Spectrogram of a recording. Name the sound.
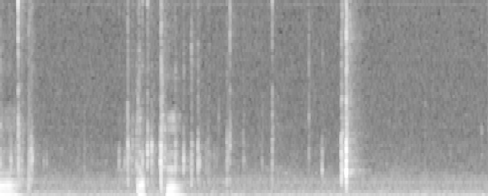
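typing on a computer keyboard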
